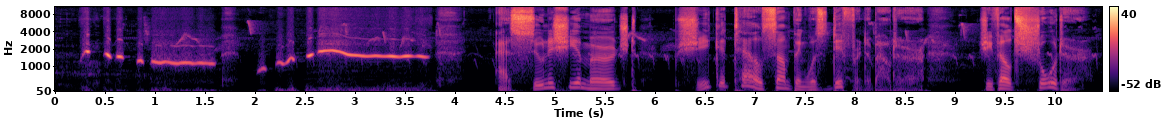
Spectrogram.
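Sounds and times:
person whistling a tune: 0.3 - 3.8
speech: 4.4 - 10.4.

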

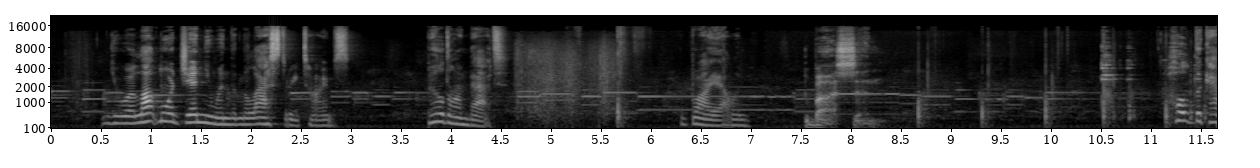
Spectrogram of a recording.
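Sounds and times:
speech: 0.5 - 3.1, 3.8 - 5.0, 6.3 - 8.8, 11.2 - 11.6
dishes and glasses clinking while being washed: 10.5 - 11.6.

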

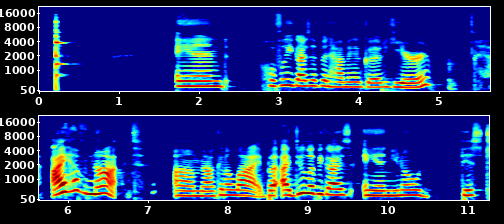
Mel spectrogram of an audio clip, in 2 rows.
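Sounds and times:
wine glasses clinking in a toast: 0.2 - 0.4
speech: 1.7 - 5.2, 5.8 - 11.2.

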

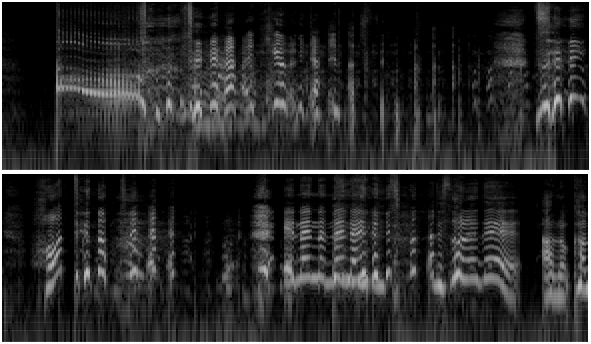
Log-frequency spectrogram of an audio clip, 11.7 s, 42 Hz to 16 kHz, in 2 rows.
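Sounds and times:
voice doing a buzzing lip trill imitating a ringing phone: 0.5 - 1.4
laughter: 1.4 - 5.8, 6.6 - 8.5
speech: 1.5 - 11.7.

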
